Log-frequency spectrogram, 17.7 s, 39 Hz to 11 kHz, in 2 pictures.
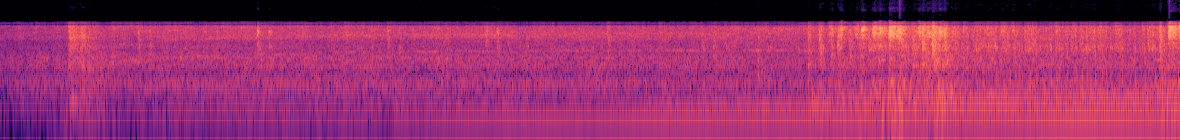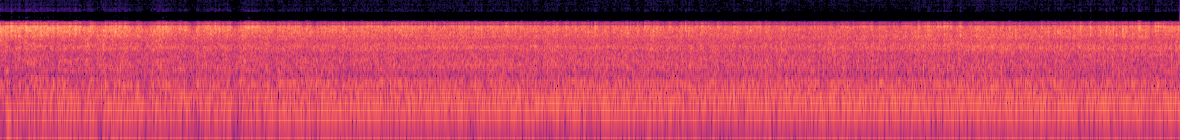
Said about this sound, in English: Captain, the DC-3. Okay, here we're going to start the engines. Okay, go ahead.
